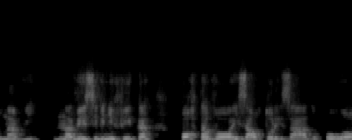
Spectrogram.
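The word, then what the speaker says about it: נביא: Ou nabi, né, como está aqui, mas a pronúncia seria navi, que ocorre cerca de 315 vezes na Bíblia hebraica.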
